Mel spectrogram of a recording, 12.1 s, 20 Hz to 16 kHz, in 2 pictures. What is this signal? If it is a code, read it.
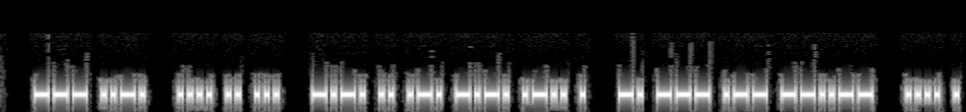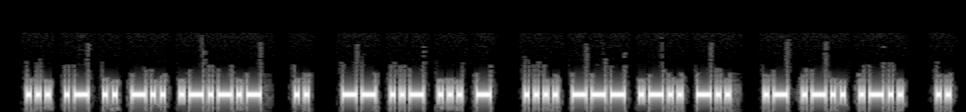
Morse code, heard as a keyed tone, about 40 wpm, 600 Hz. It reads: OF HIS CIRCLE NOW, HE SAID. I MUST HOLD ALL I
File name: the old man and the sea 2 40wpm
